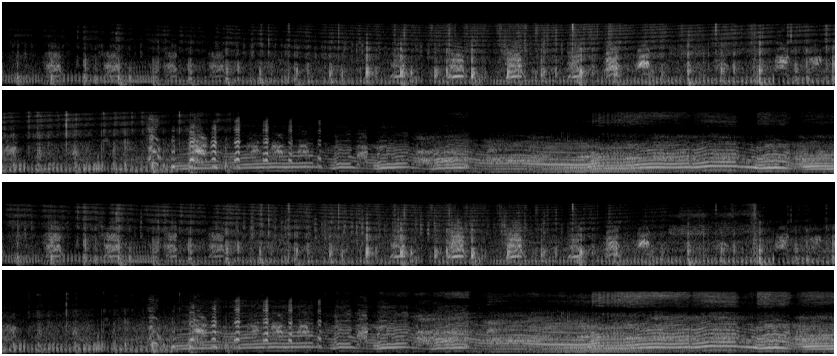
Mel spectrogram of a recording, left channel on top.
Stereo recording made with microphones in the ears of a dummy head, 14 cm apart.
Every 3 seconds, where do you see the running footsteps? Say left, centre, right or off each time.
right, centre, left, left, off, off.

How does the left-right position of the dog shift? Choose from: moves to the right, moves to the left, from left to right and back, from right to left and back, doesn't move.
from right to left and back.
